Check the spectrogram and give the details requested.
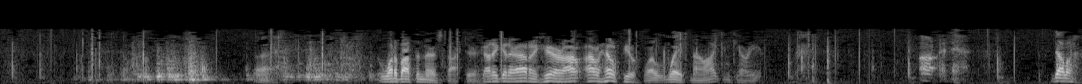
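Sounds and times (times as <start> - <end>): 
light wooden knocks, radio drama sound effect: 0.9 - 3.7
speech: 2.6 - 7.8, 10.5 - 10.8.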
